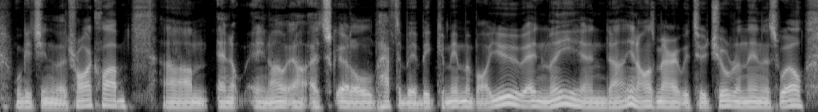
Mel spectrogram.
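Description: A man with an Australian accent has a very deep, low pitch and a dark, mellow tone, talking at a fairly quick pace with ordinary pitch variation. The recording is very clean, with a silent background. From Sydney, Australia. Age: 60s. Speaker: former police officer and triathlete. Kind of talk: casual interview. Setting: studio.

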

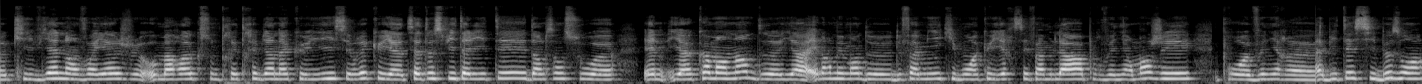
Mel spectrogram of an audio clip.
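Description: A woman's high-pitched voice comes out in a monotone, flat intonation. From Morocco. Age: young. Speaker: student. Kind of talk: casual chat.

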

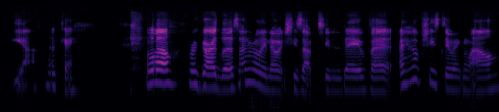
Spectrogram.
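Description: With lively intonation, a woman speaks at a medium pitch in a plain, everyday voice. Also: moderate pace. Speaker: podcast co-host. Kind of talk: casual chat.

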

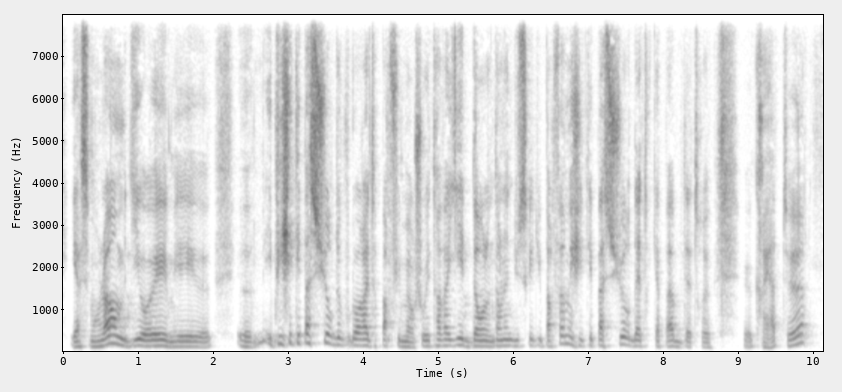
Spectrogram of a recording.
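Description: This voice has a southern French accent and a dark, mellow tone, moving at a moderate pace with ordinary pitch variation against a quiet background. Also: man. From Grasse, southern France. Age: old. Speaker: master perfumer. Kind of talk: interview. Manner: halting, hesitant.

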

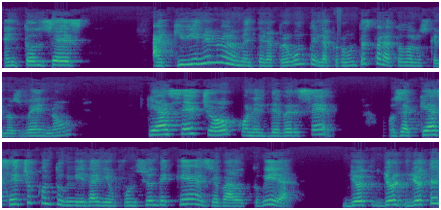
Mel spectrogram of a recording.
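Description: Over a quiet background, a woman with a dark, mellow tone and fairly high pitch speaks at a moderate pace with lively intonation. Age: 40s. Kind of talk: casual chat.

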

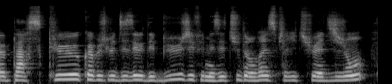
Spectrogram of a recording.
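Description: With an ordinary speaking voice, a woman of medium pitch talks at a moderate pace with fairly even intonation. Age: 20s. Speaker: young entrepreneur, company co-founder. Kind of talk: casual interview.

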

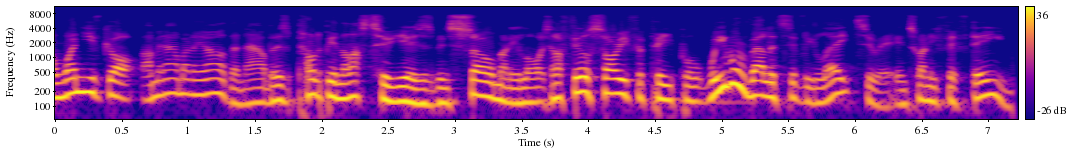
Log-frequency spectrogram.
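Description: A man talks very fast with hardly any pauses, his dark, mellow tone somewhat breathy, his pitch fairly high and his intonation lively. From northern England (Leigh, Lancashire). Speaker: podcast host and rugby blogger. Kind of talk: casual chat.

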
